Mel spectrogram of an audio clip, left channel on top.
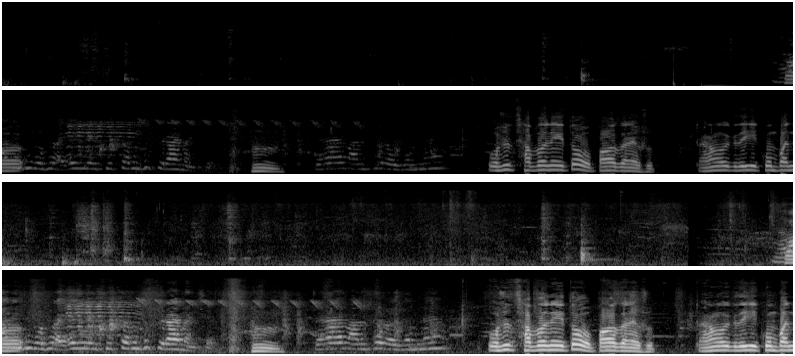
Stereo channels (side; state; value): left; quieter; 19.9 dB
